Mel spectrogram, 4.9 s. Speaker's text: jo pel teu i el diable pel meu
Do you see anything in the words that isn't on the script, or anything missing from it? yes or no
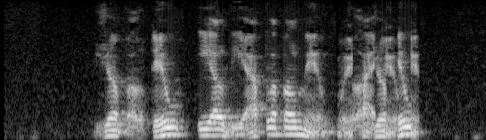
yes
